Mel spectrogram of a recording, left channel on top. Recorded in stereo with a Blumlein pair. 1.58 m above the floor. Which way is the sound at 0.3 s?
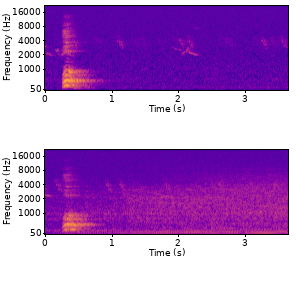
30° left.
